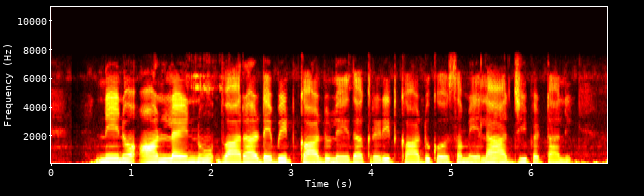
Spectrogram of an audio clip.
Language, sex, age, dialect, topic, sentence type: Telugu, male, 31-35, Southern, banking, question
